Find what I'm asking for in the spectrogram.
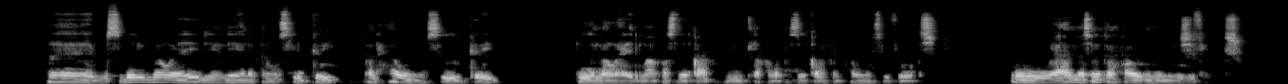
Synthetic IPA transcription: bənəsbæləlmæwæʕid̪jaʕniʔænækænwɑsˤəlbəkɾi | kænħawəlnwɑsˤəlbəkɾi | ʔəːæmæwæʕid̪maʕʔɑsˤd̪iqɑ̰məət̪lɑqɑmʔɑsˤd̪iqɑmækænħawəlnwɑsˤəlfilwɑq̚t̪ | wʕamːæt̪ənkænħawəlʔənæmənʒifilwɑqt̪

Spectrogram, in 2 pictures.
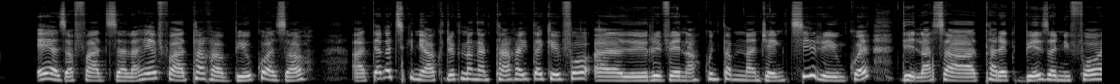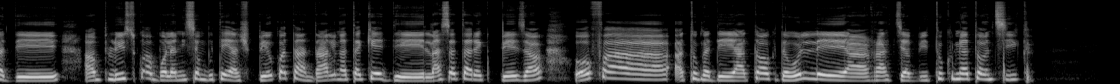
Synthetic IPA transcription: eazafad̪iz̥alaɦefat̪aɾabekuaza | at̪eŋət͡si̥kʲiniakuɳɖ͡ʐekunaŋanit̪aɾait̪akefoʔarevenaɦkunit̪aminaɳɖ͡ʐeɲit͡siɾeŋikuwed̪elasət̪aɾekubezanifoad̪eamplisi̥kuambolanisambut̪eazubekuat̪and̪alaŋat̪aked̪elasət̪aɾekibezawofaa̰t̪uŋɡəd̪eat̪oakud̪aulleraɦd͡z̪iabit̪ukuniat̪ont͡sikʲə̥

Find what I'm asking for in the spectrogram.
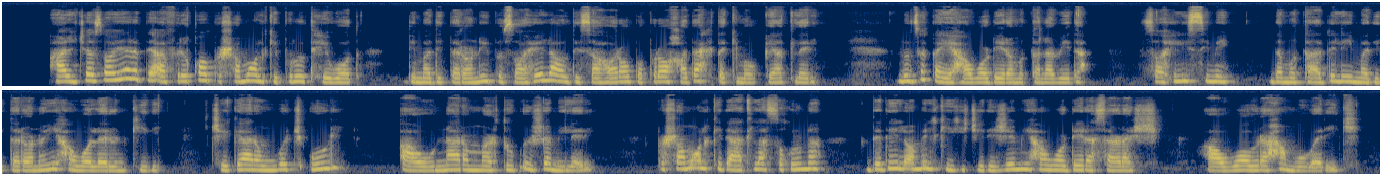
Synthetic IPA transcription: ald͡ʒazɑjɪɾd̪əafɾiqɑpəʃamɑlkepɾot̪hewɑd̪ | d̪əmad̪it̪aɾɑnəjpəsɑɦɪlawd̪əsaɦɑɾɑpəpɾɑxad̪axt̪akemawqijat̪laɾi | nod͡zəkajehawɑɖeɾamʊt̪anawed̪a | sɑhɪlisime | d̪əmʊt̪ad̪ɪlemad̪it̪aɾɑnɑjihawɑlaɾuŋkʰid̪i | t͡ʃeɡaɾmwət͡ʃoɽi | awnaɾmːaɾt̪ubʒəmilaɾi | pəʃamɑlked̪əat̪lasəɣɾuna | d̪əd̪elɑmɪlkeɡit͡ʃed̪əʒəmihawɑɖeɾasaɽaʃi̥ | awːɑwɾahamwəwaɾeɡi̥

